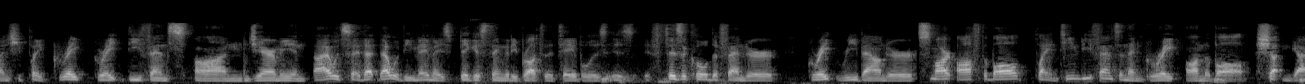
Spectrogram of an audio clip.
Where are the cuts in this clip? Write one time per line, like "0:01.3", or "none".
0:03.0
